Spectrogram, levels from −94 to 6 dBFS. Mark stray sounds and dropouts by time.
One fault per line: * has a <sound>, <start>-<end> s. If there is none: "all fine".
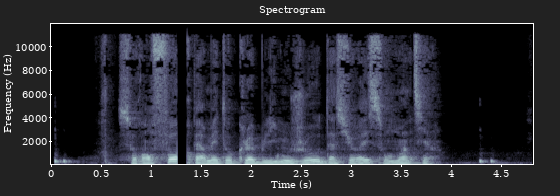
* has a dropout, 1.3-1.4 s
